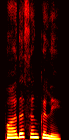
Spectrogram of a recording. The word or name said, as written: ಪಾದಸಂಕಲೆ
